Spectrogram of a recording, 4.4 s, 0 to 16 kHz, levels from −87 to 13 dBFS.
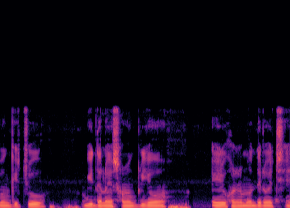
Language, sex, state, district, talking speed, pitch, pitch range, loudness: Bengali, male, Odisha, Khordha, 110 wpm, 110 Hz, 110-115 Hz, -16 LUFS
